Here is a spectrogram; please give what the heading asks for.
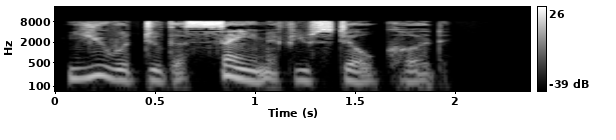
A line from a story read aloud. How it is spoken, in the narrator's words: he snapped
